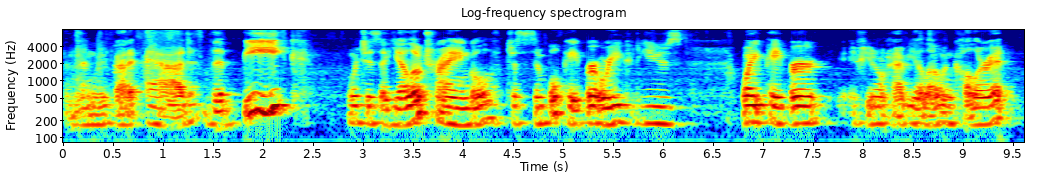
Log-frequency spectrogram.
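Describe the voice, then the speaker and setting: A woman with a fairly low, darkish voice and some vocal fry speaks at a moderate pace, leading a children's story time like a librarian: reading a picture book and showing a simple craft in plain terms. She is far from the mic in an echoey room.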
